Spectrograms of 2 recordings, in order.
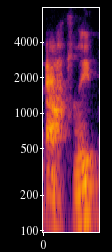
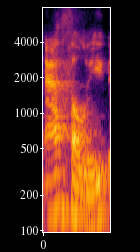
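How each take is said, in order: First: Athlete as ath-lete, no middle vowel; two-syllable athlete. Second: Athlete with an extra vowel, ath-uh-lete; mispronounced athlete. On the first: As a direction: run th straight into l in athlete. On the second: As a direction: put three syllables into athlete. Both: Shown as a demonstration. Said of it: "we got rid of the E".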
